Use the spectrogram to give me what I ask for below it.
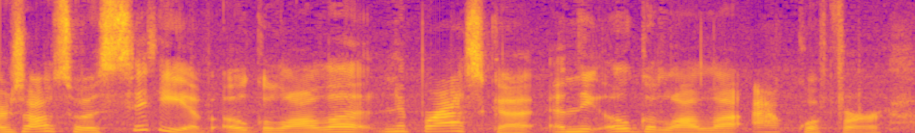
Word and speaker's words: Ogallala: OA yya or ogalala if you answered ogalala you're right but why is the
